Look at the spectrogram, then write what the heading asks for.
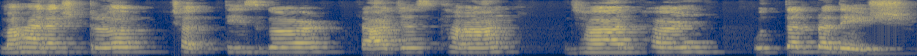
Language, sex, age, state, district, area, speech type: Marathi, female, 45-60, Maharashtra, Yavatmal, urban, spontaneous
